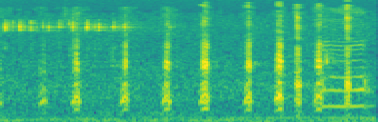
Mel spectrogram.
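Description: Rapid series of chicken clucks from a soundboard hotkey effect, about ten short clucks in a steady rhythm, fairly faint and alone.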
